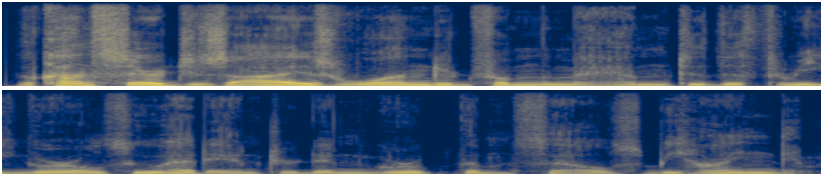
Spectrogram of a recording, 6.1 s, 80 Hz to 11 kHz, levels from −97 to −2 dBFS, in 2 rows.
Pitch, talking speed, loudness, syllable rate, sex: 120 Hz, 185 wpm, -21 LUFS, 4.8 syllables/s, male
